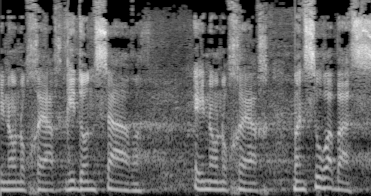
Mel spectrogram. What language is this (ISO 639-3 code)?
heb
